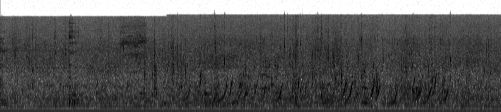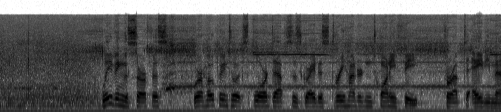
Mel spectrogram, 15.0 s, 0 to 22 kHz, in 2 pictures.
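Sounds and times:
bubbling gurgles: 0.0s - 8.1s
water sloshing and gurgling: 0.0s - 8.8s.

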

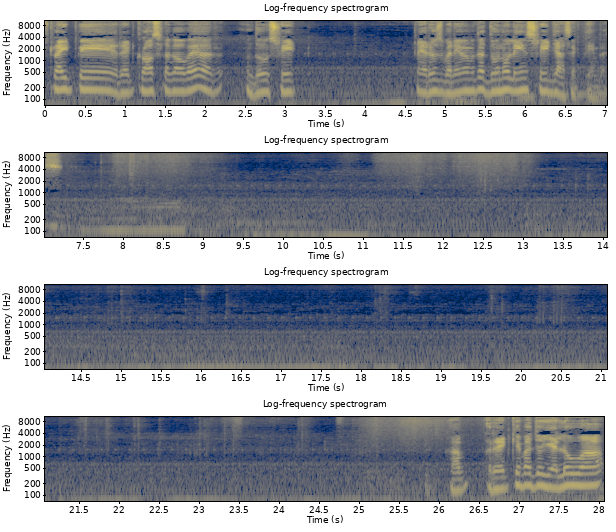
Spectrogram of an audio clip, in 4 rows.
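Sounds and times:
car engine idling: 0.0s - 28.0s.

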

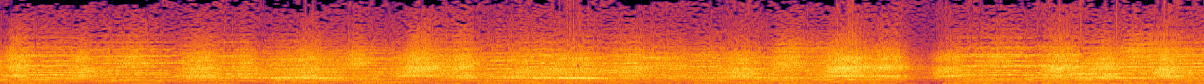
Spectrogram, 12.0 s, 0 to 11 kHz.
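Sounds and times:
military band brass and winds: 0.0s - 12.0s.

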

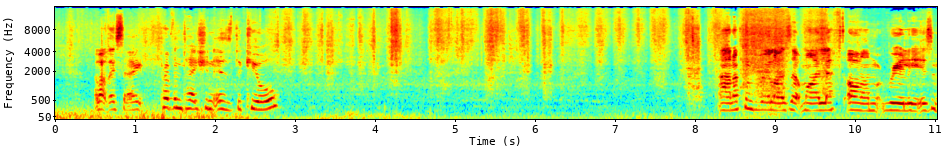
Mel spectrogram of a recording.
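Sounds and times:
paintbrush scrubbing on metal: 2.4s - 10.3s.

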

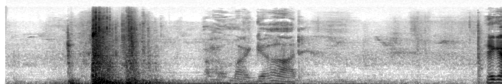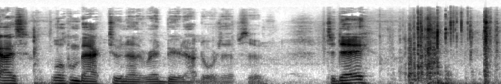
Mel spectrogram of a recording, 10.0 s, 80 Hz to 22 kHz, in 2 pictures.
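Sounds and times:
tailgate banging open: 0.7s - 1.9s.

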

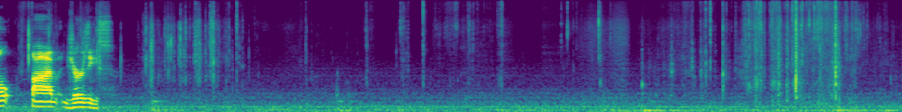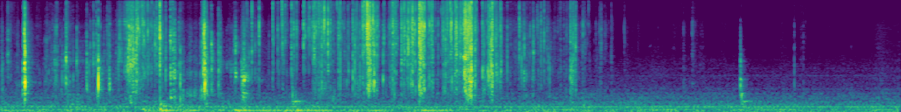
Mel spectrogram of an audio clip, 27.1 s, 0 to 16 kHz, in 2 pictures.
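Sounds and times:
plastic wrapper crinkling and tearing: 2.1s - 3.9s, 10.1s - 22.8s.

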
